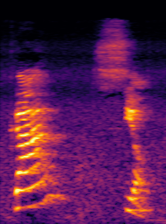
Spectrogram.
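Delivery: "canción" dividida en «can» y «ción», con pausa clara; sílaba por sílaba. Shown as a demonstration. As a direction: separa "canción" en dos golpes de voz: can... ción. Teacher splits word into syllables. ("canción" silabeada, con una pausa entre «can» y «ción»)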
